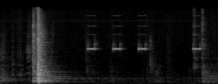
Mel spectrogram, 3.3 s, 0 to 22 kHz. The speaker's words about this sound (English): So first of all, we're going to pour and measure 1 cup of milk into a heat-proof jug. And you're going to put that in the microwave for about 30 seconds.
